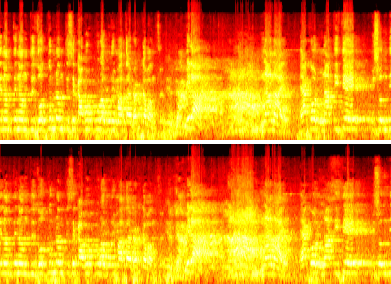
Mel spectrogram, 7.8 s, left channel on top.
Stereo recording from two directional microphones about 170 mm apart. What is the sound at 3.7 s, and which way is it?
Speech, 40° left (ahead or behind).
